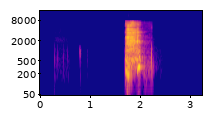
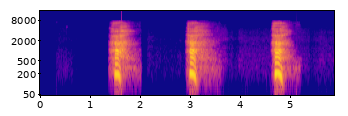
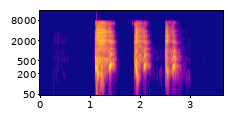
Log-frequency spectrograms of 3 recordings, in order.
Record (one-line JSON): {"cough_length": "3.2 s", "cough_amplitude": 31621, "cough_signal_mean_std_ratio": 0.24, "exhalation_length": "5.9 s", "exhalation_amplitude": 27335, "exhalation_signal_mean_std_ratio": 0.25, "three_cough_length": "3.7 s", "three_cough_amplitude": 31378, "three_cough_signal_mean_std_ratio": 0.32, "survey_phase": "beta (2021-08-13 to 2022-03-07)", "age": "18-44", "gender": "Female", "wearing_mask": "No", "symptom_abdominal_pain": true, "smoker_status": "Never smoked", "respiratory_condition_asthma": false, "respiratory_condition_other": false, "recruitment_source": "REACT", "submission_delay": "1 day", "covid_test_result": "Negative", "covid_test_method": "RT-qPCR"}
